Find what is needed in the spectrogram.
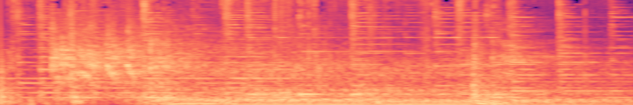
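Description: Pickup truck engine starting and running with a low steady note for a couple of seconds, fading about three seconds in. Background music plays throughout.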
